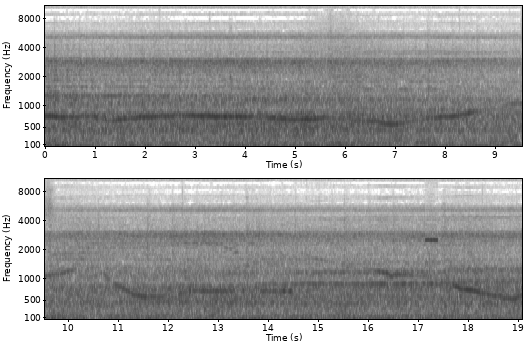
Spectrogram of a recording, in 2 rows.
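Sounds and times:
eerie electronic drone: 0.0s - 19.0s.

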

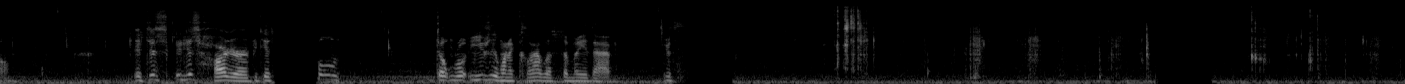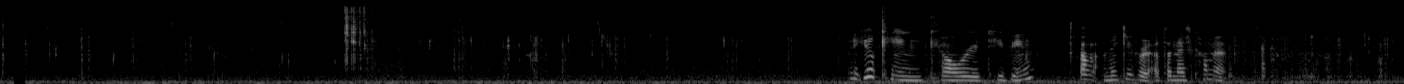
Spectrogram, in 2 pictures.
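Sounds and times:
tortilla chip crunching: 7.8s - 11.6s, 12.2s - 22.5s, 26.3s - 28.0s.

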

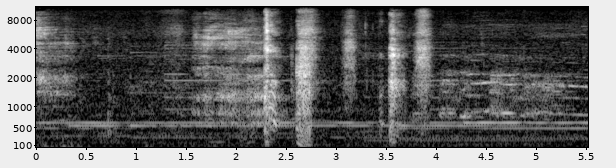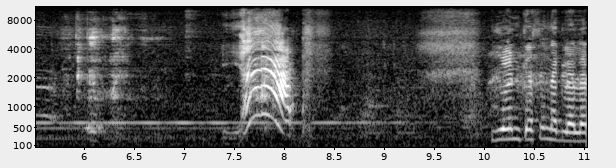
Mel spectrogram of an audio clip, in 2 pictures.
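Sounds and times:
music with held tones: 0.0s - 11.0s.

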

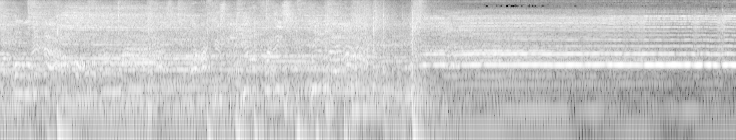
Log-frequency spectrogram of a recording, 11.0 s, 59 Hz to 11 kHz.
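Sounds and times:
blues-rock band sustained chord: 0.0s - 9.3s.

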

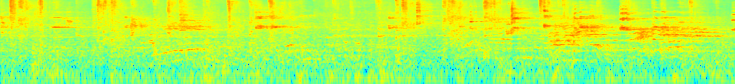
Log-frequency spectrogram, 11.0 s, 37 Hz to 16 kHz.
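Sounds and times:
rackets hitting shuttlecocks: 0.0s - 4.4s, 5.1s - 9.0s
shoes squeaking on floor: 0.0s - 11.0s
voices echoing in a hall: 1.0s - 11.0s.

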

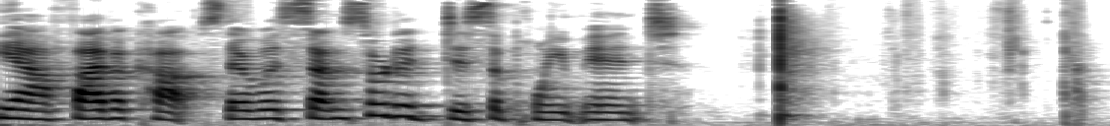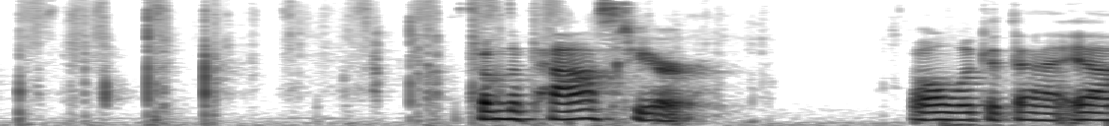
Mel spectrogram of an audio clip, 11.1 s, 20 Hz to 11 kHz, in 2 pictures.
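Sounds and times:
cards being shuffled: 3.7s - 10.4s.

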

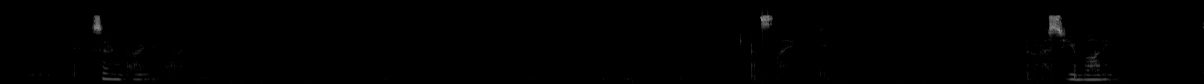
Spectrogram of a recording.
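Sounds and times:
person whispering: 0.7s - 2.1s, 7.4s - 8.4s, 10.2s - 11.2s.

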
